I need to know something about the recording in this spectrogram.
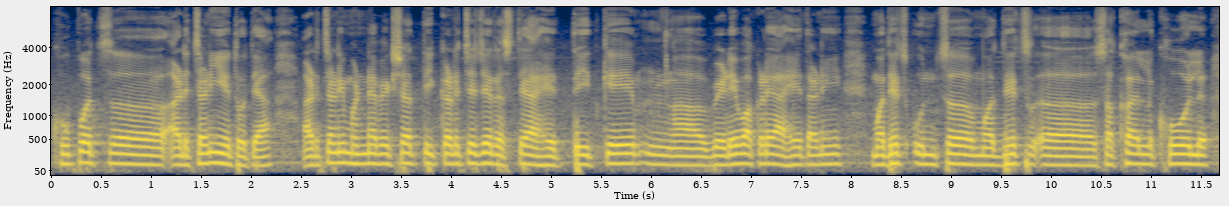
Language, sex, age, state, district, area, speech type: Marathi, male, 45-60, Maharashtra, Thane, rural, spontaneous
